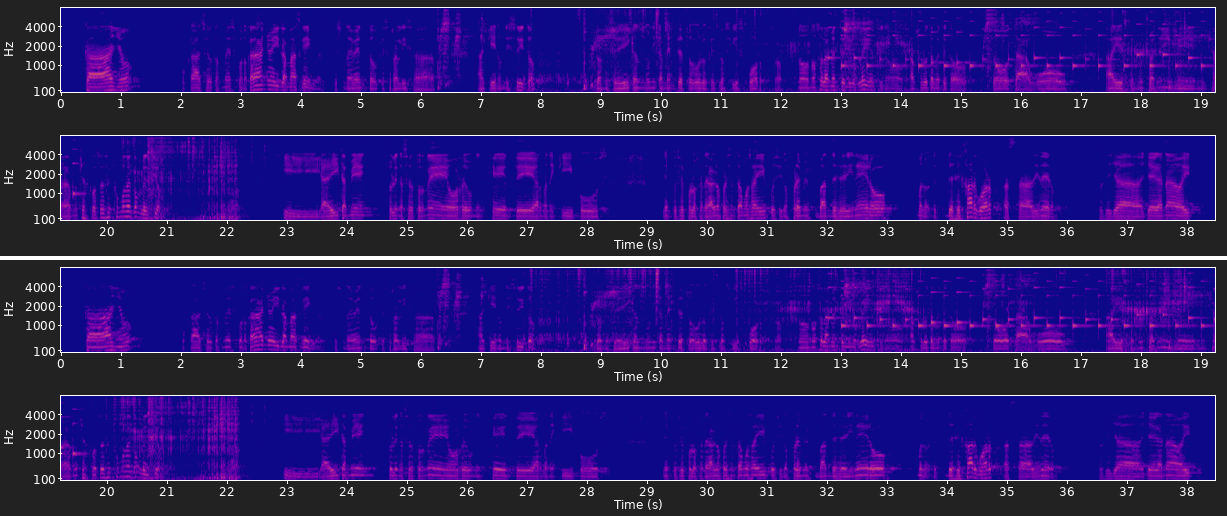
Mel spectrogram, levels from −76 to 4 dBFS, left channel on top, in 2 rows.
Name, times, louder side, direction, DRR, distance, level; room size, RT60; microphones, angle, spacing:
voice 1, 0.4-1.2 2.2-6.2 6.5-7.9 8.9-12.0 12.3-15.1 15.5-21.0 22.5-22.6 22.9-29.0 29.3-33.0 33.5-33.7 34.0-35.8 36.5-38.1, left 2 dB, 55° left, 11 dB, 1.0 m, -49 dB
sound 1, 6.3-7.1 8.7-10.9 13.0-13.7 15.3-16.6 18.5-19.6 20.7-22.7 24.6-24.7, left 1 dB, 15° left, 3.6 m, -51 dB
sound 2, 7.5-22.2, right 8 dB, 30° right, 0.9 m, -50 dB
Ringtone, 12.8-19.6, right 2 dB, 10° right, 1.1 m, -50 dB
26.0 x 23.5 x 7.1 m, 0.74 s
head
